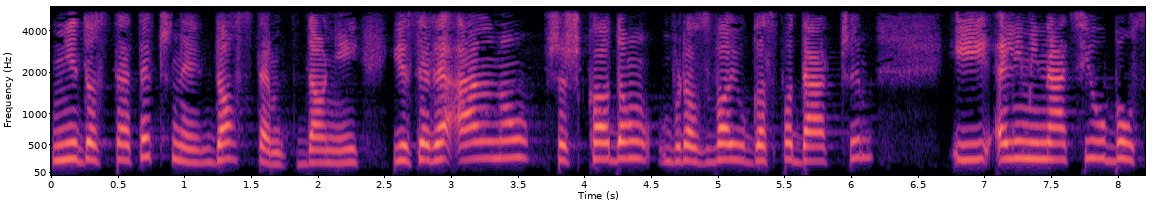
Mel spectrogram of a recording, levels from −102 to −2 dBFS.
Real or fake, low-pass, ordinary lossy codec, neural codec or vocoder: real; 5.4 kHz; none; none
